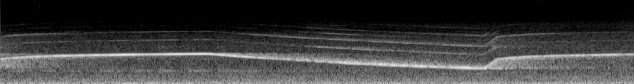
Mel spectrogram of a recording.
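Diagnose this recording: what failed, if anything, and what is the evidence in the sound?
Computer activity noise from 3.06 s to the end at 6.35 s: a buzzing, chirping pulse train at roughly 70 Hz, some 40 dB below the signal, independent of the sound itself. Analogue wiring stage: processor or graphics load currents shift the shared ground feeding the audio circuit.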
